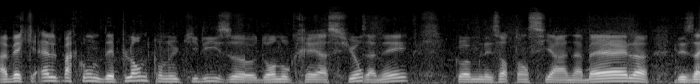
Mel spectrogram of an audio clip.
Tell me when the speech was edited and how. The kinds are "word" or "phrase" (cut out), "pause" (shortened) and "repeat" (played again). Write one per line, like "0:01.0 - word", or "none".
0:03.6 - phrase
